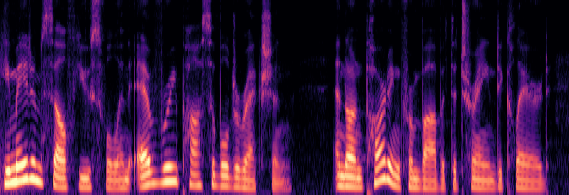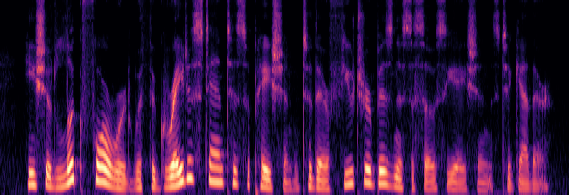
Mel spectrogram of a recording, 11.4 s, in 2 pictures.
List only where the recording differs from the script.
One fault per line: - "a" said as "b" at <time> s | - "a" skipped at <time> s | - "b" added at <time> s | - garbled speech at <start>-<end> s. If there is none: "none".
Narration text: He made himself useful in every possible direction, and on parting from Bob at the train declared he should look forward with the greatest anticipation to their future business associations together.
none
